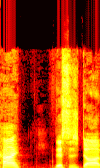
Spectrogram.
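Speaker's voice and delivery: feeble, weak little dog voice. Recalling how they voiced Dobby saying hi, voicing Dobby as a weak dog. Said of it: "like a little weak dog".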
